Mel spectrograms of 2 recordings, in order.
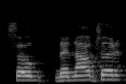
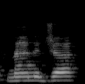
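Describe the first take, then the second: First: Manager said maNAger; Polish-style stress. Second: Manager said MANager; English stress. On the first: Teacher imitates the Polish stress in manager. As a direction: say manager with the stress on the second syllable. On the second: Teacher models the English manager. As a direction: say manager with the stress on the first syllable. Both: Shown as a demonstration. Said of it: "completely different places where the stress is".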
